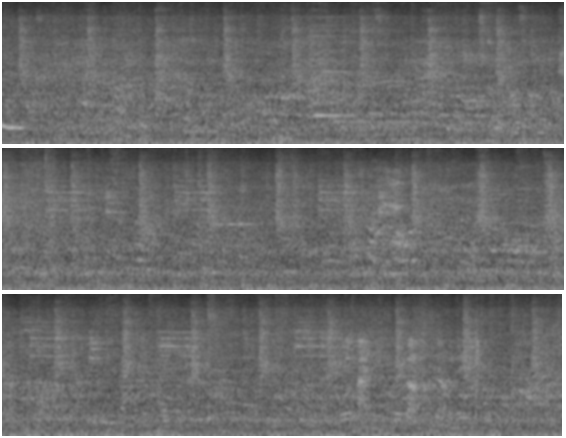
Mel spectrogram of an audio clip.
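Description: Small wheels roll steadily over a hard tiled floor.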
